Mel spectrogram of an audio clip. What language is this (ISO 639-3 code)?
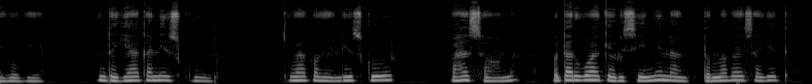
guz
